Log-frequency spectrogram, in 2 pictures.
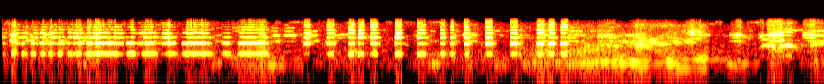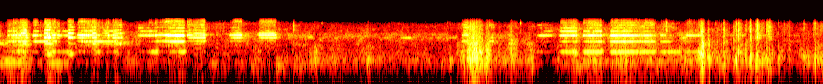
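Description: Car horns honking over and over in celebration, first in quick rhythmic runs of short blasts, then in longer held blasts, with a sudden loud burst of noise late on.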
